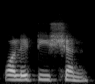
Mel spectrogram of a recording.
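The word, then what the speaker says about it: politician: अब इसका जो सही उच्चारण है शन करके ही होता है, CIAN का, ठीक है, शियन करके नहीं होता है, प्रोनाउंस कर दिया जाता है, लेकिन सही करेक्ट प्रोनाउंसिएशन शन करके रहता है।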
